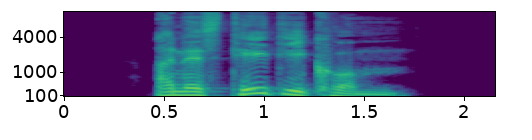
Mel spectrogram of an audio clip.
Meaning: anaesthetic (substance)
- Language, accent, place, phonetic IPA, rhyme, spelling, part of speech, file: German, Germany, Berlin, [anɛsˈteːtikʊm], -eːtikʊm, Anästhetikum, noun, De-Anästhetikum.ogg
